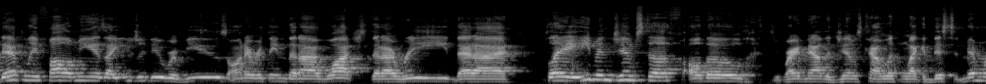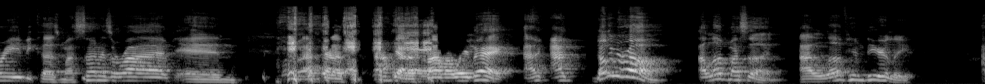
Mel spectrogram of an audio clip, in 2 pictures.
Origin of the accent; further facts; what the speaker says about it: Tennessee, United States; my home state of Tennessee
